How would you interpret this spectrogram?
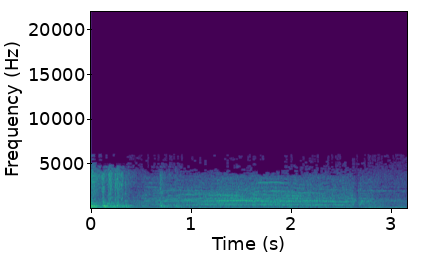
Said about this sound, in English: Another earthquake! It was pure providence. The crowd panicked and ran.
